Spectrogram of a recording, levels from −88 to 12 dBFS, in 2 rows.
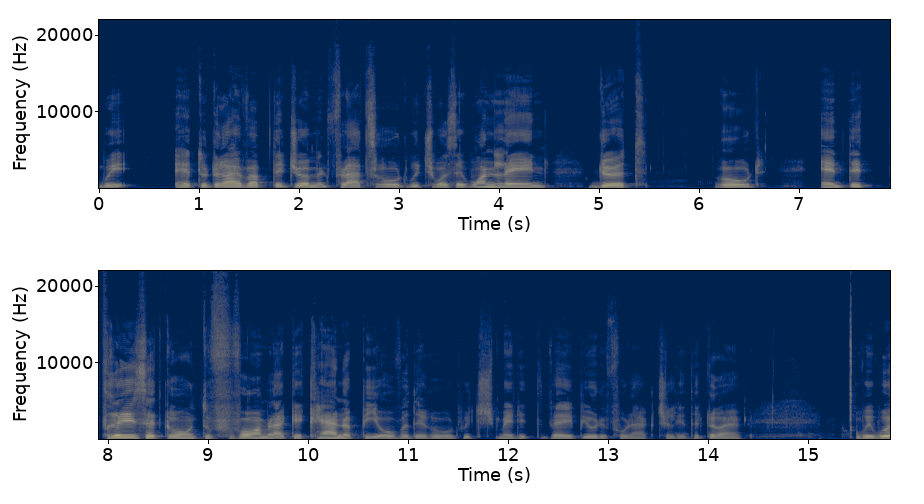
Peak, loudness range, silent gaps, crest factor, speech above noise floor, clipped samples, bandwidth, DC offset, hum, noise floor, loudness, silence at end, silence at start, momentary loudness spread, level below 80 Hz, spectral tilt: -14 dBFS; 10 LU; none; 20 dB; 41 dB; under 0.1%; over 20 kHz; under 0.1%; none; -74 dBFS; -33 LUFS; 0 s; 0 s; 16 LU; -86 dBFS; -4.5 dB/octave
